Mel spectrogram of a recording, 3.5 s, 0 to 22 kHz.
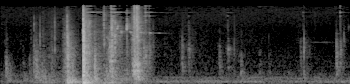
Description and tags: Door Open Far 3
A door effect recorded for Intermediate Sound.
Recording Credit (Last Name): Bell
Open, H4N, Door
